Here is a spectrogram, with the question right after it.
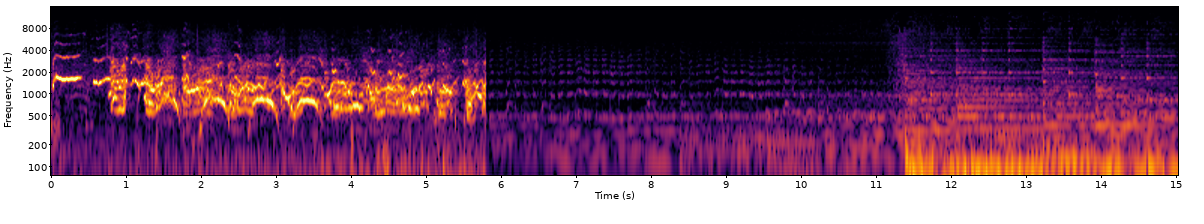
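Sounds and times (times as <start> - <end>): hounds baying and yelping: 0.0 - 5.8.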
